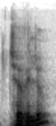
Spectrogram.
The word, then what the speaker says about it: Tove Lo: And she pronounces Tove Lo. Oh, okay. And so I pronounce her I know name her. Tove Lo. Tove Lo, Disco okay.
